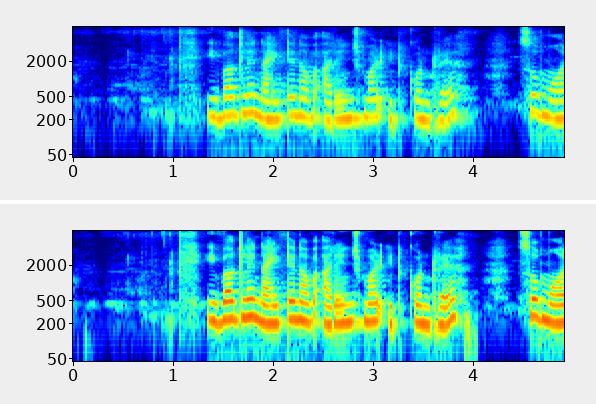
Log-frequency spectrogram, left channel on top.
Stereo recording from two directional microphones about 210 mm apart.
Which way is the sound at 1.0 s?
35° right (ahead or behind).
